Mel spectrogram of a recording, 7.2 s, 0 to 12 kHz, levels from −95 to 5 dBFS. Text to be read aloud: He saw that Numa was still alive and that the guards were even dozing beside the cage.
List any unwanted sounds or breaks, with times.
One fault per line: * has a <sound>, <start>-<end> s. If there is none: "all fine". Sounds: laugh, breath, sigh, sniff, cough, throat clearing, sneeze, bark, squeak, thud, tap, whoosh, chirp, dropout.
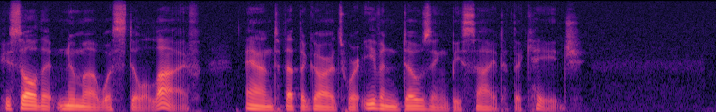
all fine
